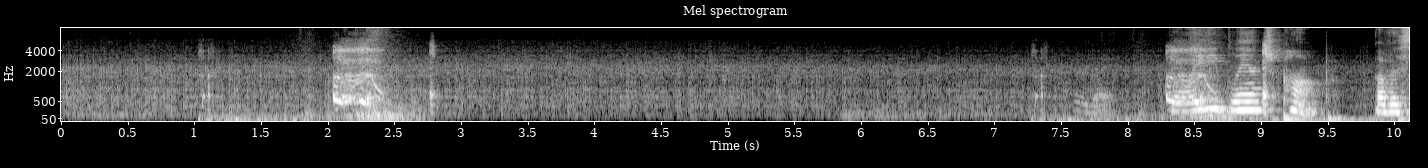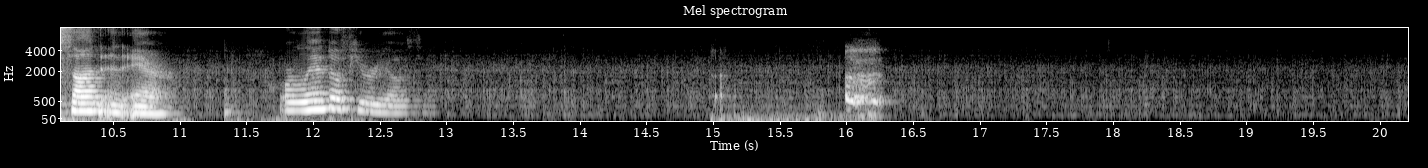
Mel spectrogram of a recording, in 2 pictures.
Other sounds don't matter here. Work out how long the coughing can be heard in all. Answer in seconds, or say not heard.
5 s.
